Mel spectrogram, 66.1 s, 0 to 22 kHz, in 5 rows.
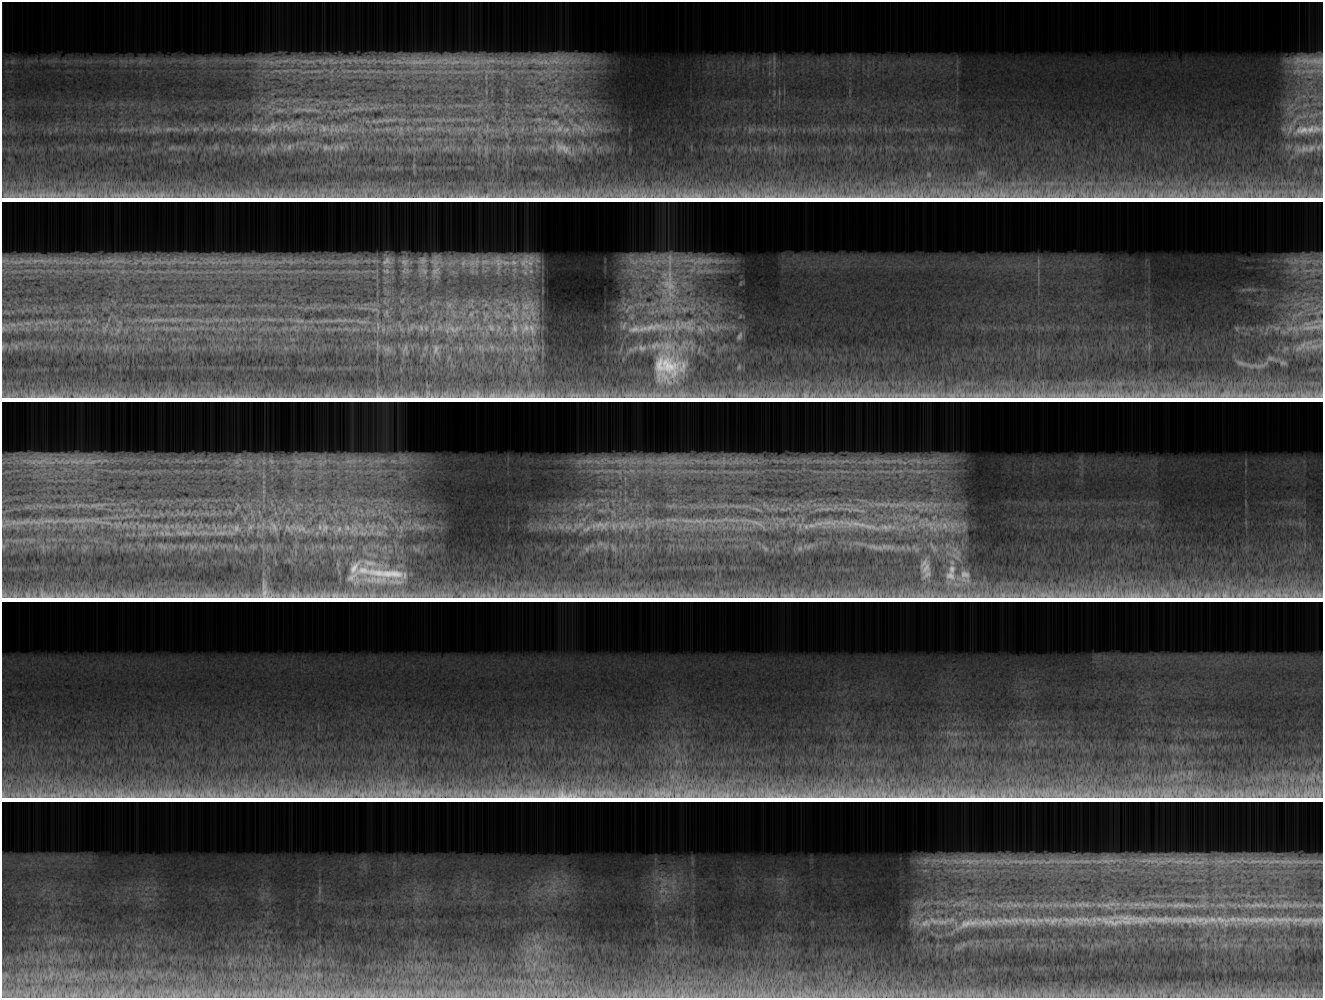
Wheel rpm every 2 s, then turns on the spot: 50, 130, 130, 10, 30, 0, 90, 160, 150, 80, 20, 20, 20, 140, 160, 40, 150, 140, 30, 10, 0, 0, 0, 0, 0, 0, 0, 0, 20, 0, 10, 140, 160.
6-10 22-24 36-38 56-58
